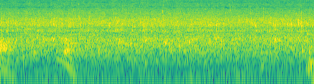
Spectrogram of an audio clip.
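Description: Water scooped and drunk at a watering hole in the survival video game The Forest, heard as a steady, soft trickling stream with a few faint splashes and no voices.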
